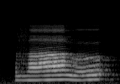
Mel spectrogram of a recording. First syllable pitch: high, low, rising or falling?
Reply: rising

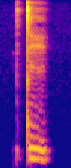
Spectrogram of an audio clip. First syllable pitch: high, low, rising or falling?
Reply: low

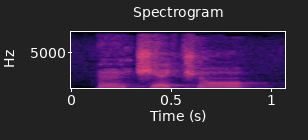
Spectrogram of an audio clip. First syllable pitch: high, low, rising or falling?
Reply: low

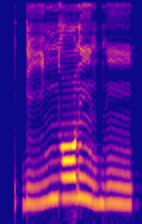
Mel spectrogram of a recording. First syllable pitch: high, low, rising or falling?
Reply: rising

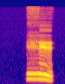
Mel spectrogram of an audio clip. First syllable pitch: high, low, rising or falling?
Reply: falling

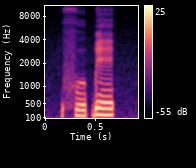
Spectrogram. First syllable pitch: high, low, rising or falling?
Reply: low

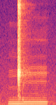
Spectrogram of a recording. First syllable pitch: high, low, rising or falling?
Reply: low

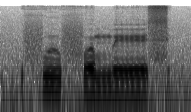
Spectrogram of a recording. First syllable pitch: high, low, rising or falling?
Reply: high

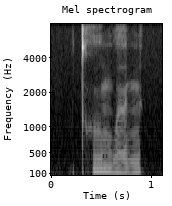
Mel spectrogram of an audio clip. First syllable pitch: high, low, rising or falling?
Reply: high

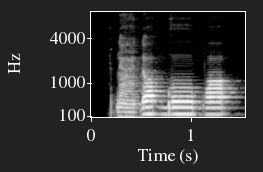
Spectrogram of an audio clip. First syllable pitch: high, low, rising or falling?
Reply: low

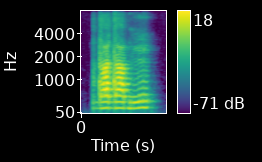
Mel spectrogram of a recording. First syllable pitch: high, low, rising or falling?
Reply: low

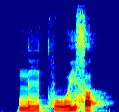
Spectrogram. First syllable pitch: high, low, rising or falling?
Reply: low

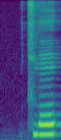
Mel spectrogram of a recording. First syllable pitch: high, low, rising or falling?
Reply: high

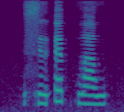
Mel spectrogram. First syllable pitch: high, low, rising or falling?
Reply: rising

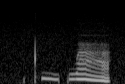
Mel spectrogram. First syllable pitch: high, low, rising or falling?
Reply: falling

